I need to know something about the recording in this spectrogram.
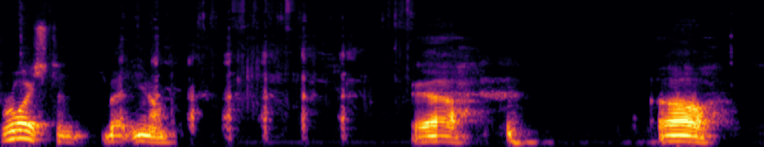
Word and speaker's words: Royston: And that's that's pronounced Royston and it's and it's spelled Royy's ton, you know, like it belongs to somebody, but it's Royston, but you know.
